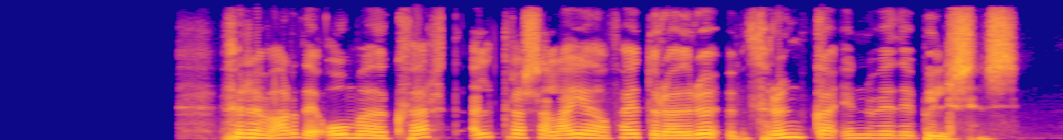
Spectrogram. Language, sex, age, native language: Icelandic, female, 70-79, Icelandic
